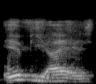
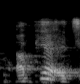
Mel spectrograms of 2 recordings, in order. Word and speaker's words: Apiate: I'll pronounce it Apiate. Apiate.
